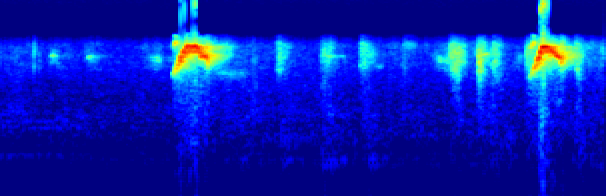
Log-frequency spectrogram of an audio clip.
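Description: A white parrot squawking: two loud, shrill calls that each sweep up and back down, about three and a half seconds apart, with faint short chirps between them.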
